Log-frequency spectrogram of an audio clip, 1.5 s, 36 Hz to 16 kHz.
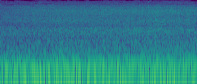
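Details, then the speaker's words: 1975 Chevy C10 cruising after lubricating the speedometer cable: steady low road and wind rumble with no clicking or ticking from the cable; noise fixed. "And no speedometer cable noise anymore. Issue is fixed."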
